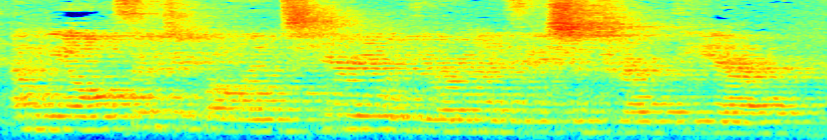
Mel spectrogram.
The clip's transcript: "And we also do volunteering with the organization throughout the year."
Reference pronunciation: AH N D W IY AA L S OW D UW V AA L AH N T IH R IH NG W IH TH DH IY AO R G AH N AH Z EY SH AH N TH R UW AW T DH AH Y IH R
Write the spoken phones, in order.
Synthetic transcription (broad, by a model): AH N W IY AA L S OW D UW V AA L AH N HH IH R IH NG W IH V DH IY AO R G AH N AH Z EY SH AH N TH R UW AW T DH AH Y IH R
